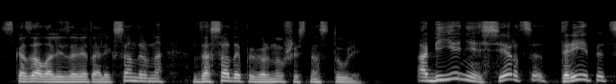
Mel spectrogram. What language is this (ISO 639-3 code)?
rus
